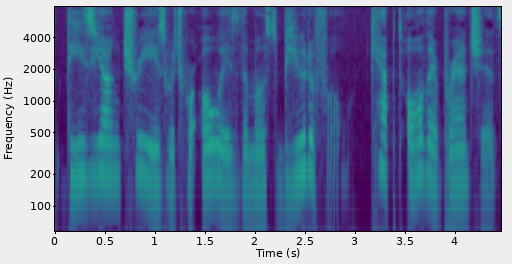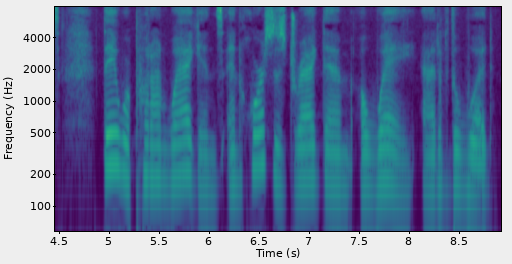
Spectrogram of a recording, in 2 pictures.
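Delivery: ordinary delivery, nothing marked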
